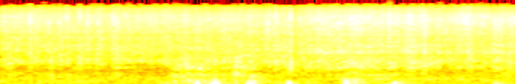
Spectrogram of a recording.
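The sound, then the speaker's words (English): Garlic sizzles in a hot oiled pan, a steady bright crackling hiss that runs throughout, with a few soft low knocks partway through as it is stirred. “So I give the garlic. Oh, I love the smell of garlic when it hits a hot oiled pan.”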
